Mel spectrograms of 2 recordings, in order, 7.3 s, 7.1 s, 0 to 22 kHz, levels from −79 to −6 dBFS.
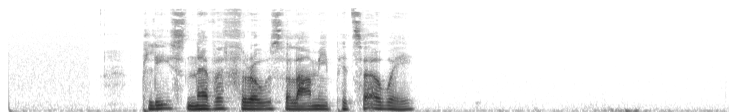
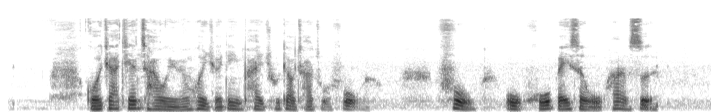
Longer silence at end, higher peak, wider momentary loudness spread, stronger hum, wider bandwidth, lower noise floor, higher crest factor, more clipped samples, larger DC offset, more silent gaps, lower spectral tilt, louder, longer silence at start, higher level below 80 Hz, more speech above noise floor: first, 0.95 s vs 0.55 s; about the same, -6 dBFS vs -8 dBFS; second, 7 LU vs 16 LU; neither; first, 16 kHz vs 11.5 kHz; first, -63 dBFS vs -47 dBFS; about the same, 20 dB vs 18 dB; neither; neither; neither; about the same, -6.5 dB/octave vs -5.5 dB/octave; first, -23 LUFS vs -26 LUFS; first, 1.4 s vs 0.5 s; about the same, -52 dBFS vs -56 dBFS; first, 41 dB vs 21 dB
